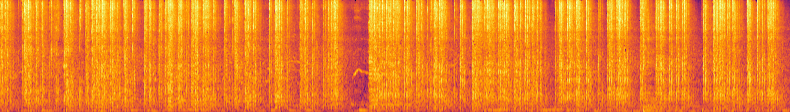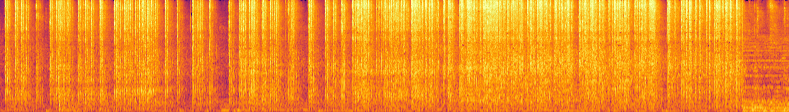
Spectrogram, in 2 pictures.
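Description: A long string of firecrackers going off in rapid, continuous crackling volleys, briefly letting up a couple of times.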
